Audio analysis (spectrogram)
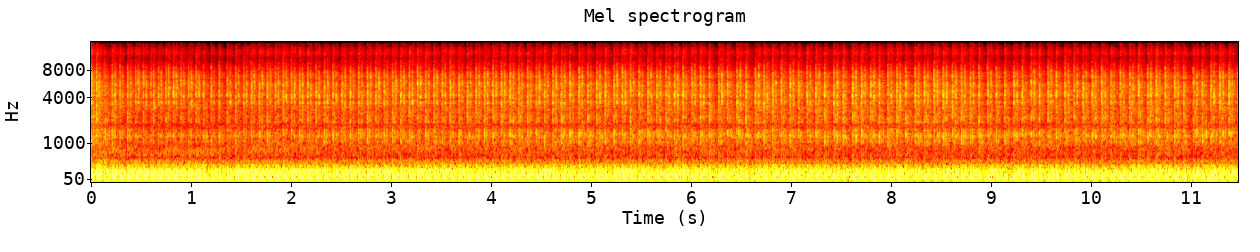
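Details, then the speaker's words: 2022 Can-Am Renegade 1000 XMR V-twin ATV idling steadily with both cylinders firing again after a wiring repair fixed an intermittent misfire that cut it to one cylinder. "Hey, you know what? It works. It's running on both cylinders again."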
